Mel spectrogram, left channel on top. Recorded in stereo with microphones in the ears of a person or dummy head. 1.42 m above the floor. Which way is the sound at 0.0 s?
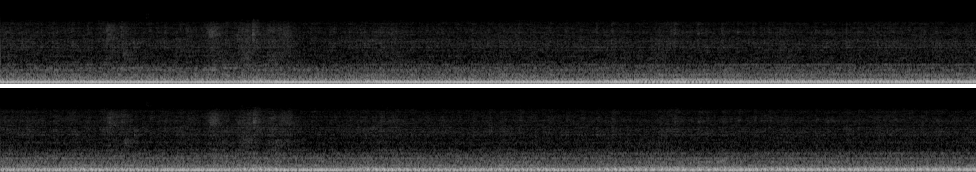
65° left (ahead or behind).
